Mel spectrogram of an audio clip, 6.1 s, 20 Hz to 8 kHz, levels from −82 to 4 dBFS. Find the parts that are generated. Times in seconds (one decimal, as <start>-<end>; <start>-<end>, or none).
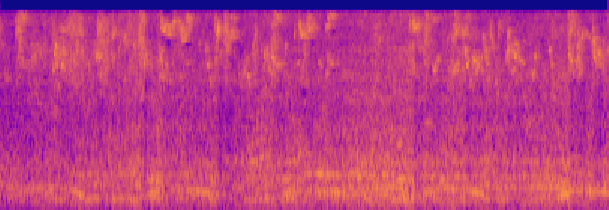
0.7-1.6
